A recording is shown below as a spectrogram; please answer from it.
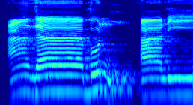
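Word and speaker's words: عذاب أليم: Nah di sini ada tanwin bertemu Hamzah maka kita membacanya dengan jelas adzabun Alim Bun a Bun jadi tidak ada dengung enggak ada samar adzabun Alim begitu baik alhamdulillah di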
